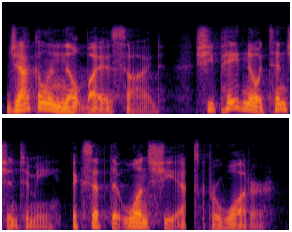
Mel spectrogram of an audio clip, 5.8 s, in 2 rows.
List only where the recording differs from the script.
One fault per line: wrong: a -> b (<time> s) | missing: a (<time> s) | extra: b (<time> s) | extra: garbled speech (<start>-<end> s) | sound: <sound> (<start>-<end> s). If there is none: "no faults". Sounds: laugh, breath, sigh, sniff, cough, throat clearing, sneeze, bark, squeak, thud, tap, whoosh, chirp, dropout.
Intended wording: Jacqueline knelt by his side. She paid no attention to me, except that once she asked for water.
sound: dropout (4.7-4.8 s)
